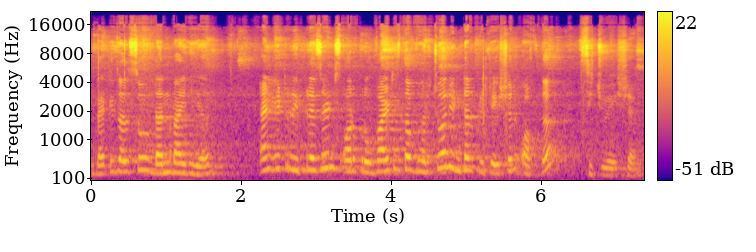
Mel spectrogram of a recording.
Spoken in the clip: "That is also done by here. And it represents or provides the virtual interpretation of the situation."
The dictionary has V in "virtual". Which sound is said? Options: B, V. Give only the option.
V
